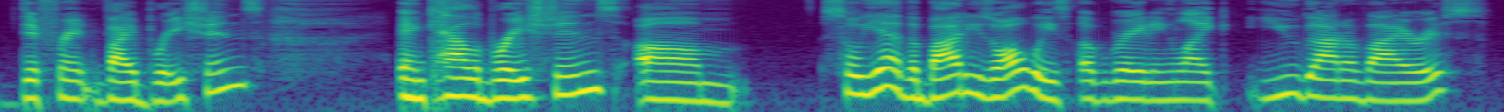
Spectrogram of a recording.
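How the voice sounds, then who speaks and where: A middle-aged woman, a psychic guest in an interview, explaining in a measured way and often repeating a word while she finds the next. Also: fairly low pitch, a little mellow. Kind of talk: spiritual interview talk.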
